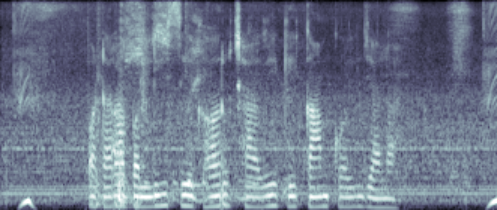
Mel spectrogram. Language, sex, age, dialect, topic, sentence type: Bhojpuri, female, 31-35, Western, agriculture, statement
